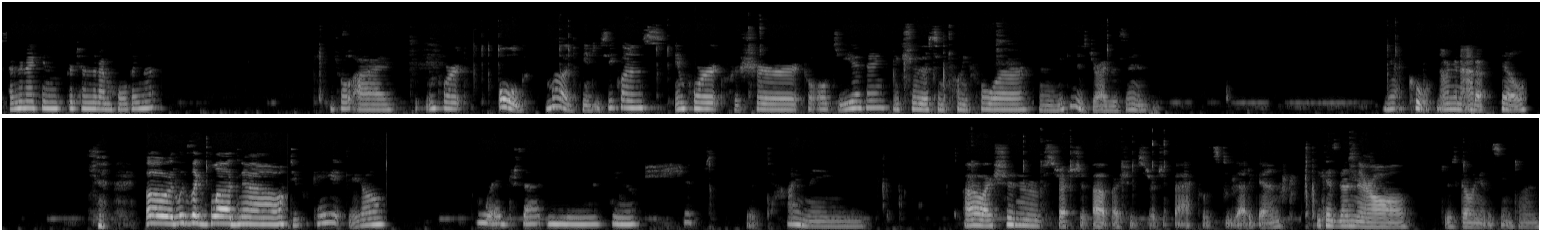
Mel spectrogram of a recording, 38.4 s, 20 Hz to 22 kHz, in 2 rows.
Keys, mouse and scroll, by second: 3.8 ctrl+i, 5.8 click, 6.0 click, 6.9 click, 8.1 click, 9.2 right click, 12.8 click, 17.2 click, 21.2 click, 21.9 space, 25.2 Up, 28.0 click, 31.3 click, 32.1 click, 33.1 click, 33.5 right click, 37.4 click.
